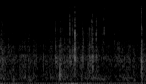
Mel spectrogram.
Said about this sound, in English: It's better than listening to you crunch on fucking pretzels. All right, let me just have two more pretzels and I'll jump back in.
